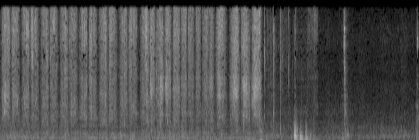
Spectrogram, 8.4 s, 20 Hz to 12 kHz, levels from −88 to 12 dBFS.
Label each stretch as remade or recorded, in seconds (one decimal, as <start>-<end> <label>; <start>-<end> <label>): 0.0-1.3 recorded; 1.3-2.9 remade; 2.9-3.5 recorded; 3.5-5.2 remade; 5.2-5.9 recorded; 5.9-6.5 remade; 6.5-8.4 recorded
